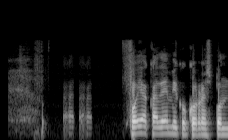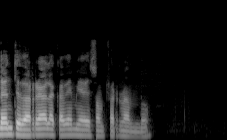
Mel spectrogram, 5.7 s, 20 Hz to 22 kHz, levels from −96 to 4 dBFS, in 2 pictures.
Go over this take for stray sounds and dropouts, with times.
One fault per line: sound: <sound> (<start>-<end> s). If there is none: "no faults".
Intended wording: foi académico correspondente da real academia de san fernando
sound: laugh (0.8-1.1 s)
